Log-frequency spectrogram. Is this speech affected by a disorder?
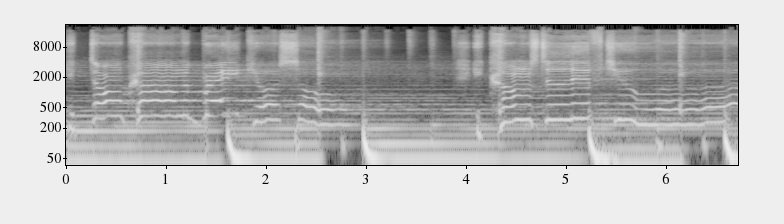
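No.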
